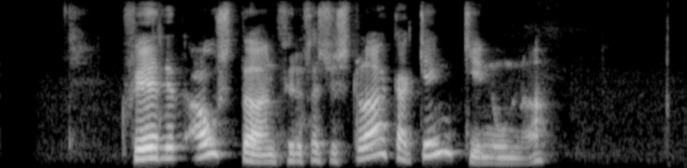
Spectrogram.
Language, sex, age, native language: Icelandic, male, 40-49, Icelandic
